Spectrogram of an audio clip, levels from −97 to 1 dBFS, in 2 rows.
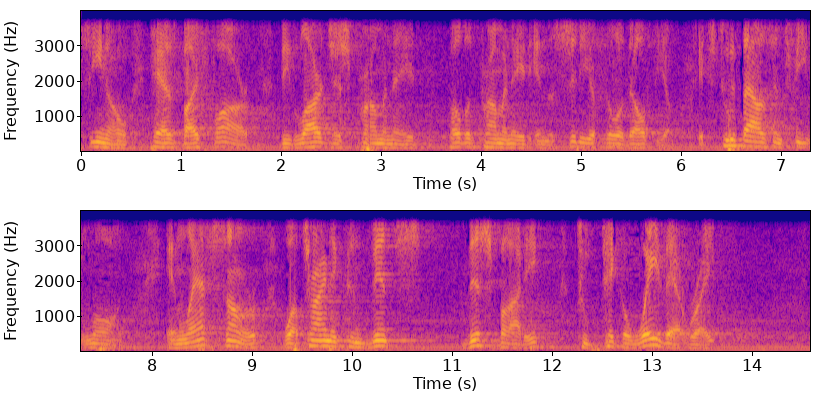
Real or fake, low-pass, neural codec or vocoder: real; 3.6 kHz; none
